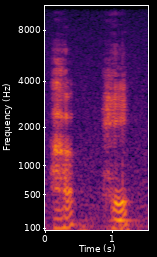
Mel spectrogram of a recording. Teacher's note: O Re vem do fundo da garganta, aquele som do R em rato, Re, tá certo?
